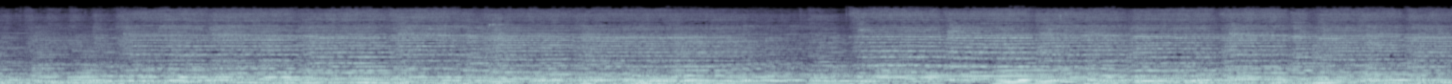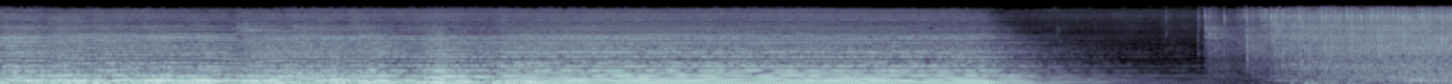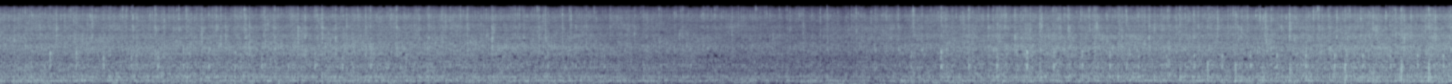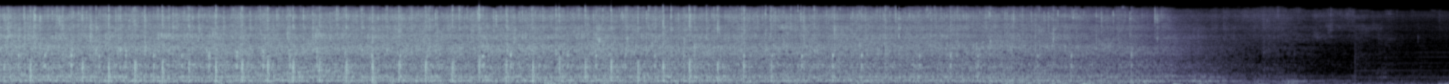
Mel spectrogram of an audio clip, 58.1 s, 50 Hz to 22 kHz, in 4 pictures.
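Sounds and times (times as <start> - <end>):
audience applause: 0.0 - 22.1, 26.6 - 55.6
music: 0.0 - 26.9, 27.6 - 58.0.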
